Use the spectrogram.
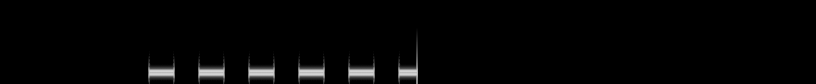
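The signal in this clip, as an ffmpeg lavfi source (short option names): -f lavfi -i "aevalsrc='0.335*(sin(2*PI*480*t)+sin(2*PI*620*t))*clip(min(mod(t,0.5),0.25-mod(t,0.5))/0.005,0,1)':d=2.68:s=44100"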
